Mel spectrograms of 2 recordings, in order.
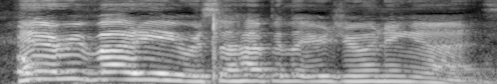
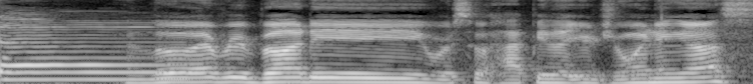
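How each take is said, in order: First: It sounds very cheerful and lively. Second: It sounds only mildly happy and less lively.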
